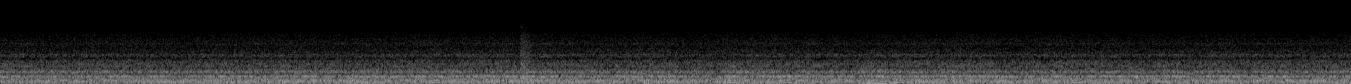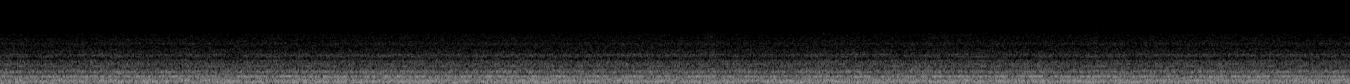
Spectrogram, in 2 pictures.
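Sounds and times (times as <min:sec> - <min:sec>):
train equipment rumble and hum: 0:05.0 - 0:05.4.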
